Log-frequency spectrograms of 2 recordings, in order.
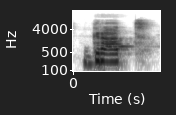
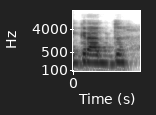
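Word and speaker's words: град: We never pronounce a voiced one at the end of a word. For example, grat. I cannot say grad. I will say grat.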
